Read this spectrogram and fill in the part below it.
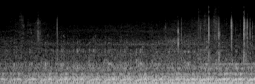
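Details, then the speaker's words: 1983 Mercury Cougar fuel-injected V8 just started after sitting: loud lumpy idle with faint irregular puffs and ticks, suspected exhaust leak; possibly missing catalytic converter. "I hear an exhaust leak."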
